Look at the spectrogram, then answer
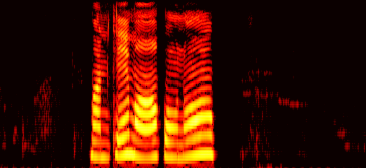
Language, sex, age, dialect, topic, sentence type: Chhattisgarhi, male, 18-24, Eastern, banking, statement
